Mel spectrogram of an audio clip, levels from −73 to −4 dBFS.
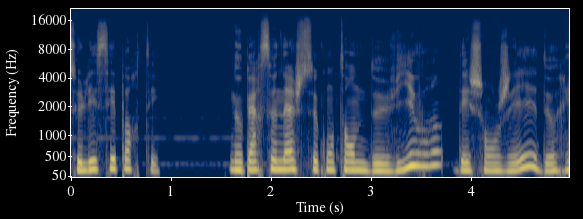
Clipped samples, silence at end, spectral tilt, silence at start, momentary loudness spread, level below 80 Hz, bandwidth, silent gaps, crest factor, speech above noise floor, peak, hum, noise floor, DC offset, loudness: under 0.1%; 0 s; -6 dB/octave; 0 s; 7 LU; -56 dBFS; 17 kHz; none; 14 dB; 40 dB; -6 dBFS; none; -60 dBFS; under 0.1%; -21 LUFS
